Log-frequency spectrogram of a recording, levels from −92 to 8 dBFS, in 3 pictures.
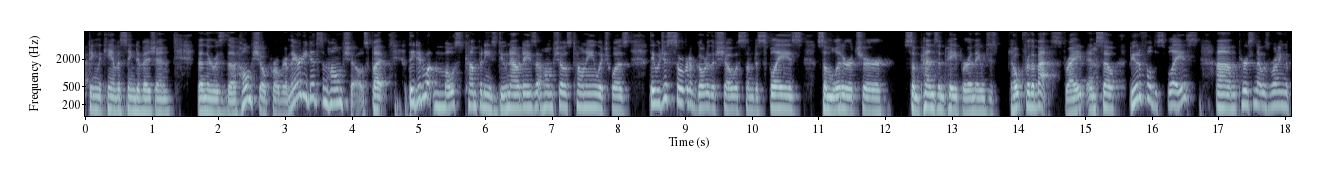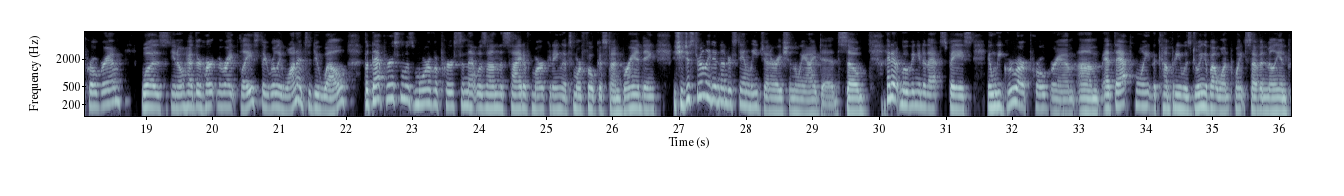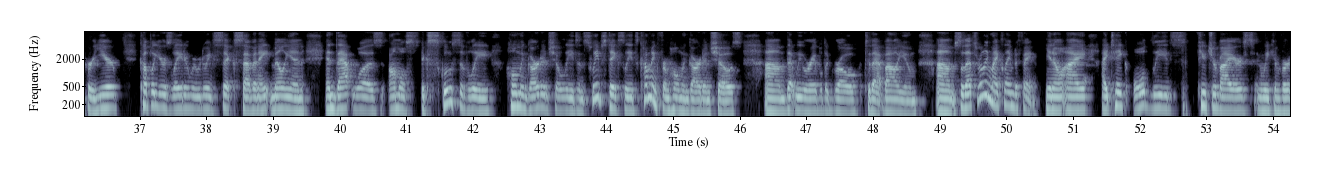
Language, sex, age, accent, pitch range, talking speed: English, female, 30-49, American, 145-180 Hz, 225 wpm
